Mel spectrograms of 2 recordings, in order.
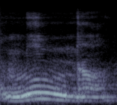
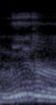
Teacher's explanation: lebur nol harakat jangan ditahan gak boleh dengung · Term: idgham bila gunah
